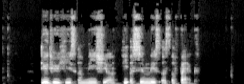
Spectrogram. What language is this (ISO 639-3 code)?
eng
